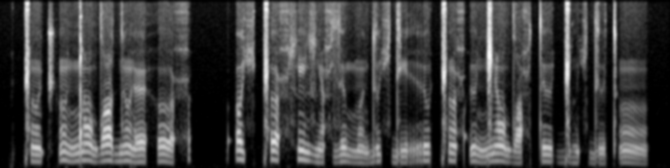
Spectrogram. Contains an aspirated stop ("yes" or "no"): no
